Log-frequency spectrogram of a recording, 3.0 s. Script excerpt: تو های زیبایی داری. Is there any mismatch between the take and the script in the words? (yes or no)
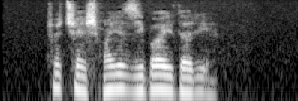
yes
